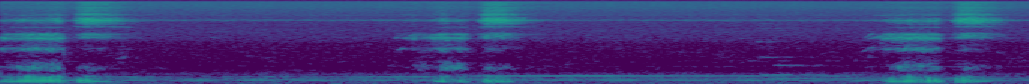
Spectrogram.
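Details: Sleeping dog snoring: repeated snorting, fluttering snores in short double bursts about every three seconds, with a faint whistle between them.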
